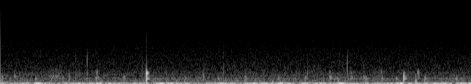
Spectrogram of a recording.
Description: Today's Stomach recording session has the Stethoscope placed on multiple parts of my belly.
